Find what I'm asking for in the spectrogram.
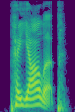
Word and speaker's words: Puyallup: Puyallup. Sounds like polyp.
